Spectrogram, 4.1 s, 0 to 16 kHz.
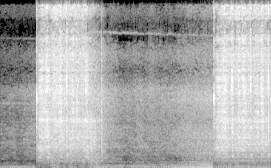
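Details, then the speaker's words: Suzuki Shogun 125 R motorcycle, lighting coil and pulser tested good: two bursts of steady starter cranking, the engine never fires; no spark because the CDI is not sending spark. "Nah, di CDI ini tidak mengeluarkan percikan api ya."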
